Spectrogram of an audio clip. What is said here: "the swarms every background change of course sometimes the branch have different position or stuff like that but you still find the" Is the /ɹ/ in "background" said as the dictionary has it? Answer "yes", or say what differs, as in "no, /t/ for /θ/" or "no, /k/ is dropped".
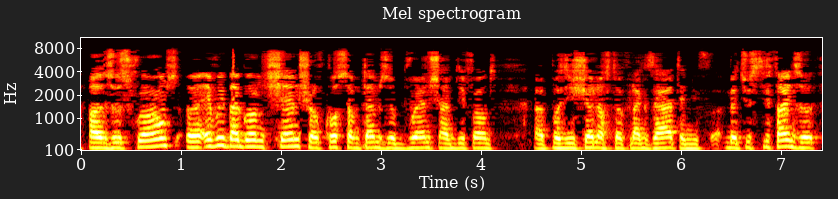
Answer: no, /ɹ/ is dropped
